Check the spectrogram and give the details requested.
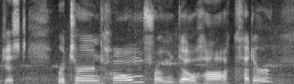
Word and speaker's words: Qatar: returned home from Doha cutter I have been I think inaccurately saying Qatar and I've said that so much that it kind of got ingrained in my head but it is properly pronounced cutter and if you are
